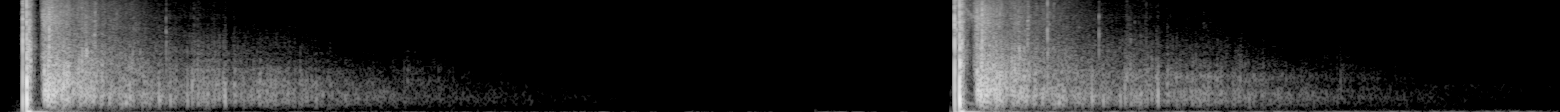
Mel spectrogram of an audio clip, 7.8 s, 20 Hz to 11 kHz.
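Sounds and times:
Arisaka gun: 0.0s - 2.0s, 4.8s - 7.1s.

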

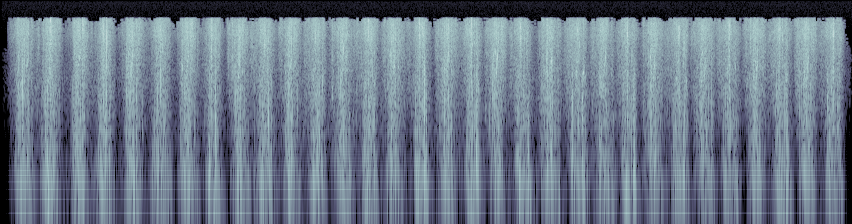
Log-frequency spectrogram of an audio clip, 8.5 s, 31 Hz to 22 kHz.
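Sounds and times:
shorts and clothes moving while running: 0.0s - 8.5s.

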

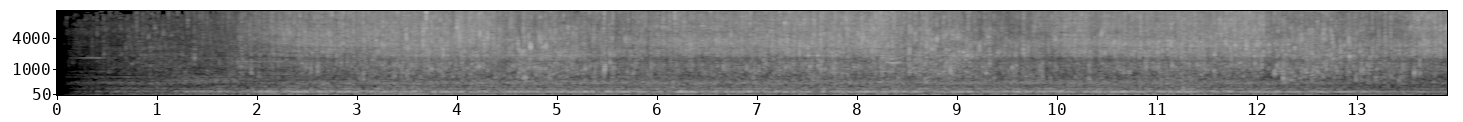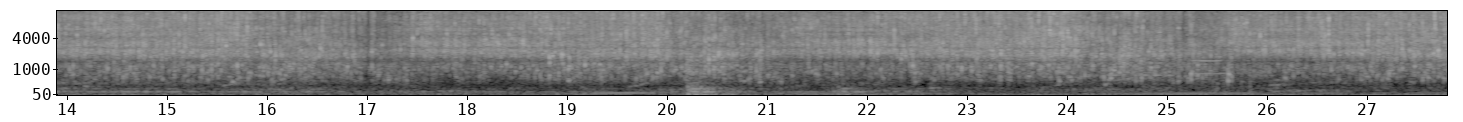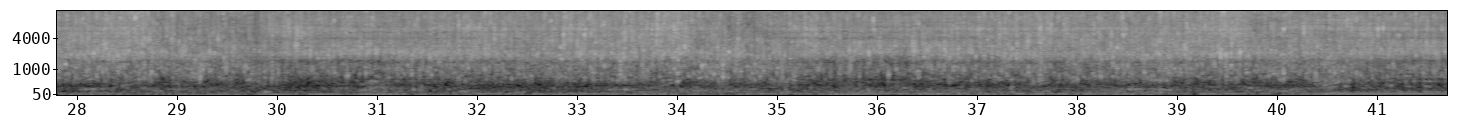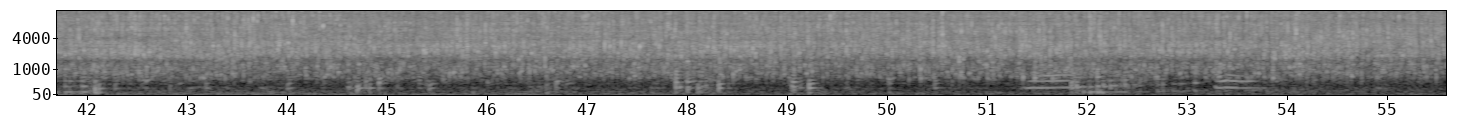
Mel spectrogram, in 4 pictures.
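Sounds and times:
water draining through industrial drainage system in rice fields in Indonesia: 0.2s - 55.5s.

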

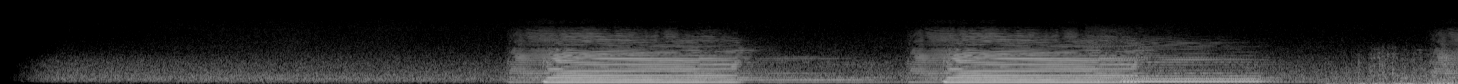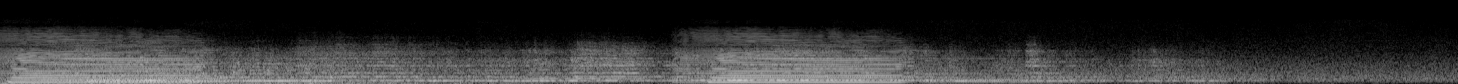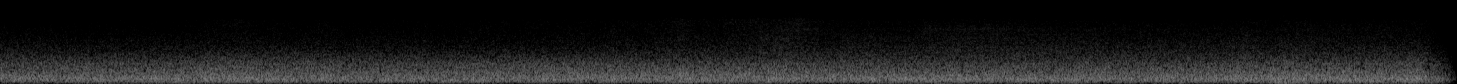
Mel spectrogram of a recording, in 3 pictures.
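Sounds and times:
two ships colliding, crashing and scraping: 5.1s - 27.7s.

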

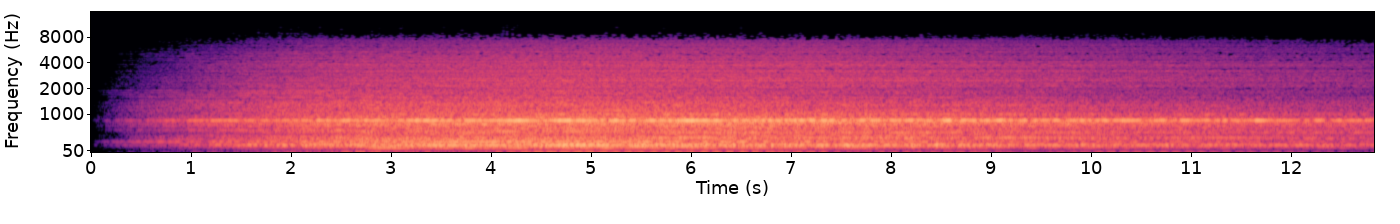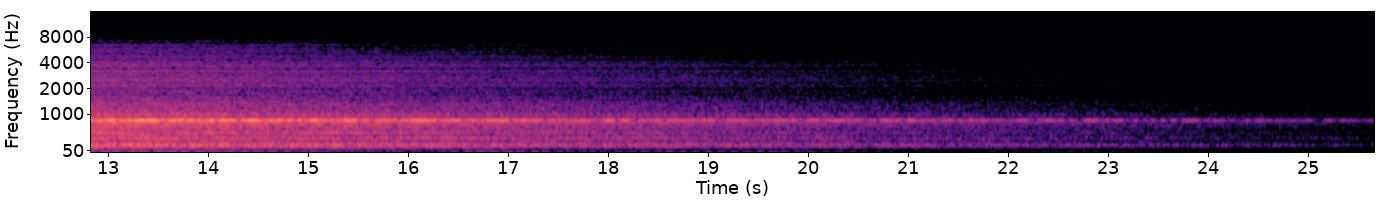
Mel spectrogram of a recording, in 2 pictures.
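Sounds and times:
dark discordant horror atmosphere swell: 0.8s - 14.0s.

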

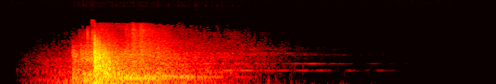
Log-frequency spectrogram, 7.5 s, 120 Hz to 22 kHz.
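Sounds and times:
underwater or space quake-like impact: 0.3s - 6.0s.

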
